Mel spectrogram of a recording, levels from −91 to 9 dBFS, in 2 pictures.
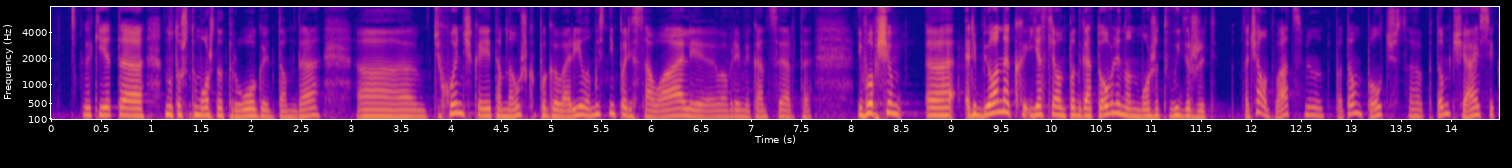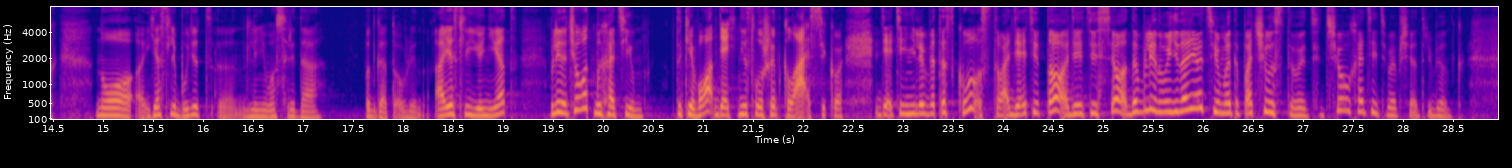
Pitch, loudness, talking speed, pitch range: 195 Hz, -24 LUFS, 170 wpm, 170-225 Hz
